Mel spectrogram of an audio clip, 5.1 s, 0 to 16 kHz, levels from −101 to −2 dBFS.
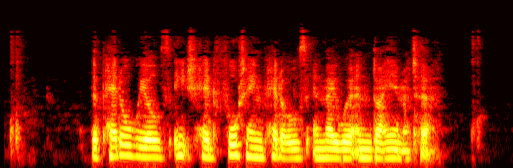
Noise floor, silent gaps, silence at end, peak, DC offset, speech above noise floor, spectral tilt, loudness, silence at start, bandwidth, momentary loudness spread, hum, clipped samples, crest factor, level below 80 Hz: -73 dBFS; none; 0.8 s; -2 dBFS; under 0.1%; 56 dB; -8.5 dB/octave; -18 LUFS; 0.1 s; 7.6 kHz; 7 LU; none; under 0.1%; 16 dB; -66 dBFS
